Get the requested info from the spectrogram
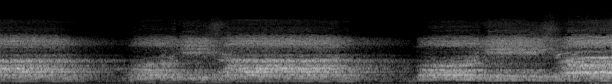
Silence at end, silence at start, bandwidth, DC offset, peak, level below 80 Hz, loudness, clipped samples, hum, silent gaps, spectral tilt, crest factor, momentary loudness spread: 0 s; 0 s; 14 kHz; under 0.1%; -8 dBFS; -64 dBFS; -25 LUFS; under 0.1%; none; none; -4 dB/octave; 16 dB; 15 LU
